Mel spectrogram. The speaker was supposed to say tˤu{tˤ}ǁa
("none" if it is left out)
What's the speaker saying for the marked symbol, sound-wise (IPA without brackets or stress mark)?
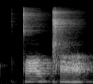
none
